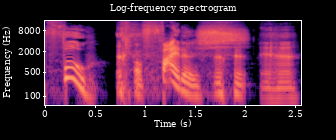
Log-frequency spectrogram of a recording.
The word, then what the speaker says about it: Foo Fighters: goes in your name who's the emphasis on Foo Fighters and Dave Grohl goes oh my god he has no clue he goes he goes oh the emphasis is on fighters he's like you got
